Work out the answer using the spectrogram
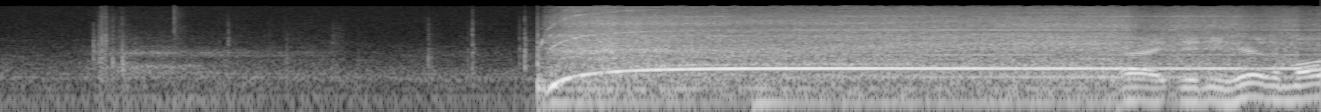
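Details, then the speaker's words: Hoover REACT Professional vacuum whose power-head brush cut out, now with the floor-sensor pins on the motherboard jumpered: motor spins up to a steady high whine with constant airflow; the brush drive now runs normally. "so I jumped that in the floor sensor works the the brush comes on here we'll fire it up"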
